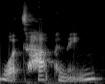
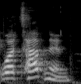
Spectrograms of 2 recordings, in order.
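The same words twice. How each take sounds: First: Happening is said with all three syllables. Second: Happening is squeezed into two syllables. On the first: "it's still correct to say happening" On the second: "really common to hear happening reduced down to just two syllables"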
